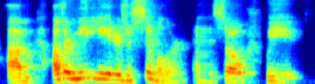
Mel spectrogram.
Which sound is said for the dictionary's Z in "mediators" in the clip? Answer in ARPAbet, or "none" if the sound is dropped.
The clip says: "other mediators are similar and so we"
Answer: Z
